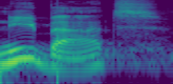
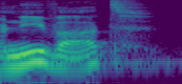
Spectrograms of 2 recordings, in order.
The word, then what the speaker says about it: Nebat: The son of Nebat, or Nevat, because B's are pronounced like V's in Hebrew, Nevat, the Ephraimite, and Zerda, whose mother's name was Zerah, a widow, also rebelled against the king.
